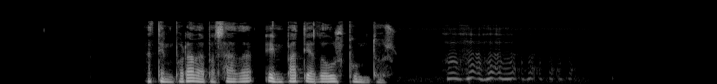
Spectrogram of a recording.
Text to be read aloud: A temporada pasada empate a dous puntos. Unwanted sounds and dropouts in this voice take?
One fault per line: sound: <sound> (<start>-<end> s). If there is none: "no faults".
sound: laugh (4.4-5.8 s)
